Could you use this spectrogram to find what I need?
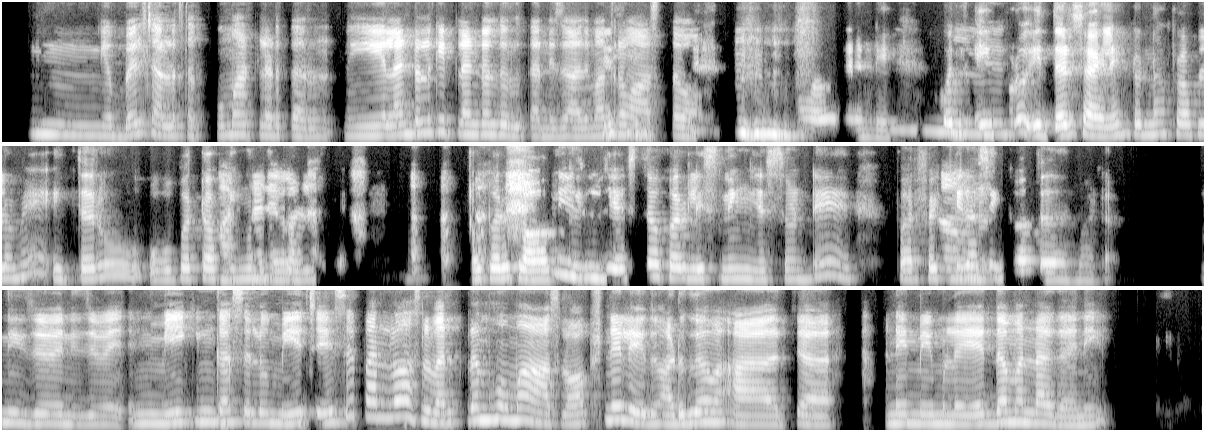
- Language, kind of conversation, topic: Telugu, podcast, పని తర్వాత విశ్రాంతి పొందడానికి మీరు సాధారణంగా ఏమి చేస్తారు?
- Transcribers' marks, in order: giggle; in English: "సైలెంట్"; in English: "ఓవర్‌టాకింగ్"; tapping; in English: "టాకింగ్"; laugh; in English: "లిసెనింగ్"; in English: "పర్ఫెక్ట్‌గా సింక్"; other noise; other background noise; in English: "వర్క్ ఫ్రమ్ హోమ్"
